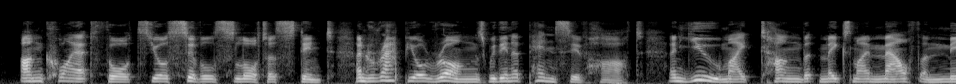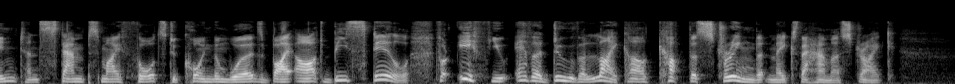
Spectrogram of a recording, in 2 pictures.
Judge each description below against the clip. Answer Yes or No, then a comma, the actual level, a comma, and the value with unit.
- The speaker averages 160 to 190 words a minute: Yes, average, 165 wpm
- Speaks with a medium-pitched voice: No, low, 130 Hz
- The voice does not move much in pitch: No, average, 3.8 semitones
